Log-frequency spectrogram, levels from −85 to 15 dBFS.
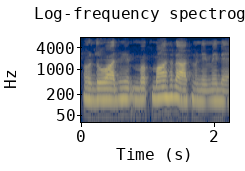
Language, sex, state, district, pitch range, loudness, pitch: Marwari, male, Rajasthan, Nagaur, 135-150 Hz, -18 LUFS, 140 Hz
